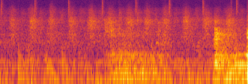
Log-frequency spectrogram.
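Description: Background music with a steady high ticking beat, about two ticks a second, over low room noise; a louder burst of sound comes in near the end.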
